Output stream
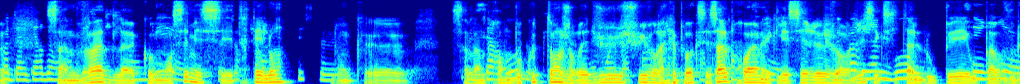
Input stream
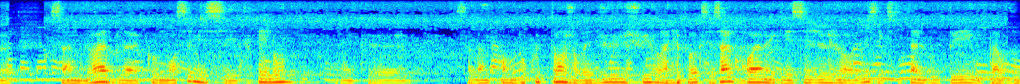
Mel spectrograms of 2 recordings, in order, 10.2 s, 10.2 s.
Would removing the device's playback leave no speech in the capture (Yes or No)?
Yes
